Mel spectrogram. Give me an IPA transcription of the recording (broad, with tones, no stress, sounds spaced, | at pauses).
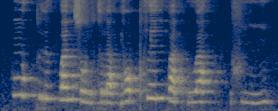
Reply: n u˥˩ k̚ p r ɯ˥˩ k̚ w a˥˩ n s o˩˦ n k r a˨˩ p̚ j ɔ˥˩ ʔ pʰ l e˥˩ n p a˨˩ t̚ p u˧ a̯ | f iː˩˦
